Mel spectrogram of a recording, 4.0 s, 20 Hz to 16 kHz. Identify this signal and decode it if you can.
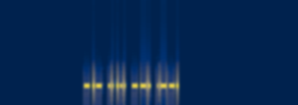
Morse code, heard as a keyed tone, about 44 wpm, 700 Hz. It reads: K5GP
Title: Easy Call Signs Repeated 2x - 45wpm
